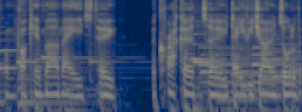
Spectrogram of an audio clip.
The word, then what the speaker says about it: Kraken: Some like supernatural gatekeeper as well, the Kraken. No. Cropland's how it's pronounced in the original Scandinavian.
